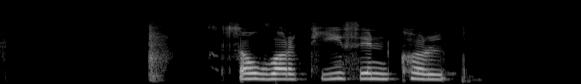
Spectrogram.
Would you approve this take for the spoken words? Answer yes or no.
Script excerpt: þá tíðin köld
no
